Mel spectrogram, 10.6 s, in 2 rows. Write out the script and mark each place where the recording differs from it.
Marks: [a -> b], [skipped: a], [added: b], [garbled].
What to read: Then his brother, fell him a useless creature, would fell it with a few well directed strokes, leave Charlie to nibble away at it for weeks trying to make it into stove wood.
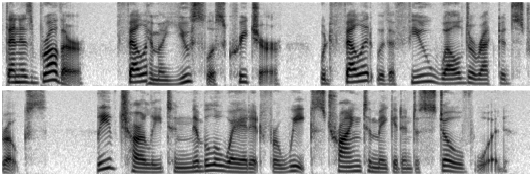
Then his brother, fell him a useless creature, would fell it with a few well directed strokes, leave Charlie to nibble away at it for weeks trying to make it into stove wood.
